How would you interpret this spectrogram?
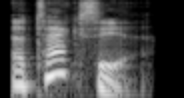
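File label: "ataxia", English, uk British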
